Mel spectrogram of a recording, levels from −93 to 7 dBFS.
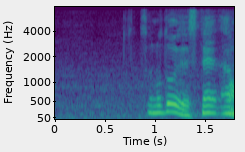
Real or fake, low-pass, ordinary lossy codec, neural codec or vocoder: real; 7.2 kHz; none; none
